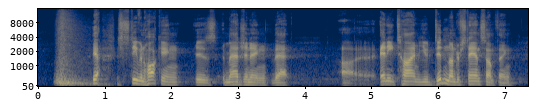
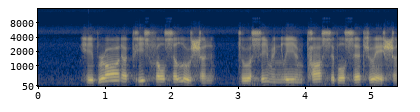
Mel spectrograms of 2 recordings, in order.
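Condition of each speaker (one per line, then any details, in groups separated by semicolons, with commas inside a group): No condition
Motor neurone disease (ALS); body hardly works, speech-generating device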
